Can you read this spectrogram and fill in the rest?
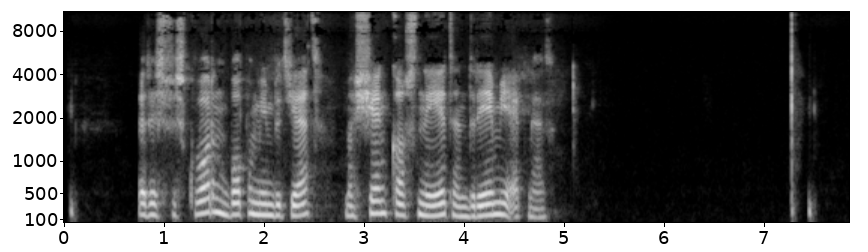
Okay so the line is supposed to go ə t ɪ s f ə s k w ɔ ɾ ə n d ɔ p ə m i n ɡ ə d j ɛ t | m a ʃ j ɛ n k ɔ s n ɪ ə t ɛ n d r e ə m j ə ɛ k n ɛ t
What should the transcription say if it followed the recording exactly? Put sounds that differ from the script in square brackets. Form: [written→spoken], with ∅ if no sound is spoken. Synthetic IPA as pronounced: ə t ɪ s f ə s k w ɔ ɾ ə n [d→b] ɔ p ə m i n [ɡ→b] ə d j ɛ t | m a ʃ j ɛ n k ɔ s n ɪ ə t ɛ n d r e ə m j ə ɛ k n ɛ t

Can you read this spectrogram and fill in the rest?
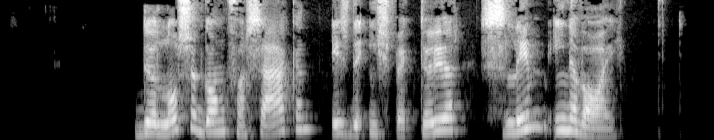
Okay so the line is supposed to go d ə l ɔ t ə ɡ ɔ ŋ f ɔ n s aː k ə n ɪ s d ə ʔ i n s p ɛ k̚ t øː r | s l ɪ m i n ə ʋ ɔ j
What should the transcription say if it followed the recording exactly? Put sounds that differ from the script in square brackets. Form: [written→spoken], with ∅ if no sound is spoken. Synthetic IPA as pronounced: d ə l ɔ [t→s] ə ɡ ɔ ŋ f ɔ n s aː k ə n ɪ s d ə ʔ i n s p ɛ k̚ t øː r | s l ɪ m i n ə ʋ ɔ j

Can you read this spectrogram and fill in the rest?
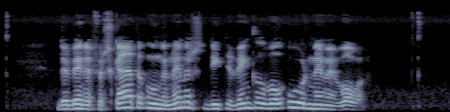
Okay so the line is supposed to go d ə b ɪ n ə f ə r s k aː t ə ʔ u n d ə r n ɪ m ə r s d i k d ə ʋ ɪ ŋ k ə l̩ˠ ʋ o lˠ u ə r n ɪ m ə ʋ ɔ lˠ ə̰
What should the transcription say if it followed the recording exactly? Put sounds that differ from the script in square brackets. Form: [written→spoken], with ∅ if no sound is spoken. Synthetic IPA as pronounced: d ə b ɪ n ə f ə r s k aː t ə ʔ u n d ə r n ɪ m ə r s d i [k→∅] d ə ʋ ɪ ŋ k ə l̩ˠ ʋ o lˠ u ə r n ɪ m ə ʋ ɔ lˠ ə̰

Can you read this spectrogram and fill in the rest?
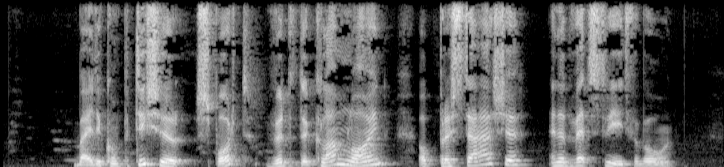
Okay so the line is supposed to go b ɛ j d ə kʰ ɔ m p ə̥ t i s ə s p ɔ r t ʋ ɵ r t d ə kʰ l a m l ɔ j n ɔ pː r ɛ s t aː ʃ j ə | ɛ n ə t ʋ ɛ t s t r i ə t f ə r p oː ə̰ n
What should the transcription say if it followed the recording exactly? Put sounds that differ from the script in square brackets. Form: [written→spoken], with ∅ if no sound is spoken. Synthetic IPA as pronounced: b ɛ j d ə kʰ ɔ m p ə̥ t i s ə s p ɔ r t ʋ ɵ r t d ə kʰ l a m l ɔ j n ɔ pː r ɛ s t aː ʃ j ə | ɛ n ə t ʋ ɛ t s t r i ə t f ə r [p→b] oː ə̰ n

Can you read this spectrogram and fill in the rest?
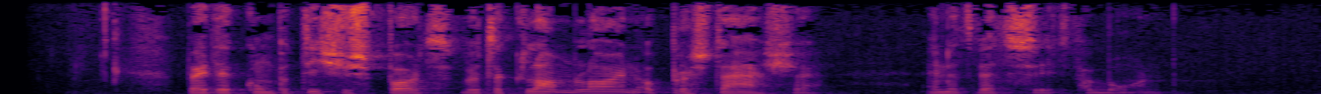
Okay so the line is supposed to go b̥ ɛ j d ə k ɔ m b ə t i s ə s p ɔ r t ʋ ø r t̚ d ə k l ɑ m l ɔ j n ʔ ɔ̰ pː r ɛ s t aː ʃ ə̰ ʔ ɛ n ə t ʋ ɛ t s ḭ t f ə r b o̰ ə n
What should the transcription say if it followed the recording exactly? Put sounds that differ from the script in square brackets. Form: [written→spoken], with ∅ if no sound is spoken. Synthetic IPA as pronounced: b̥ ɛ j d ə k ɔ m [b→p] ə t i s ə s p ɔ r t ʋ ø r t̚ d ə k l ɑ m l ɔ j n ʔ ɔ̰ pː r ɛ s t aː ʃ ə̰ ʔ ɛ n ə t ʋ ɛ t s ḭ t f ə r b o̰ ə n

